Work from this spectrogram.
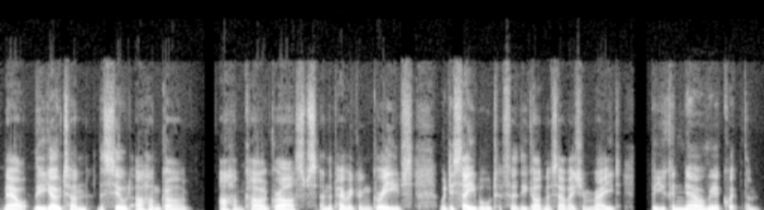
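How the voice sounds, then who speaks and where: A man's voice: lowish voice, expressive, normal speed, dry recording, clean studio sound. A man co-hosting a gaming podcast in casual, conversational chat. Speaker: podcast co-host.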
